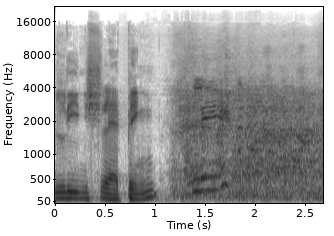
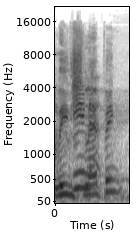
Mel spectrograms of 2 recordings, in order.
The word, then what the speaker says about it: Linköping: That's what they teach you, is how to pronounce names. Linköping. I learned a few things in Linköping. Is it Linköping?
